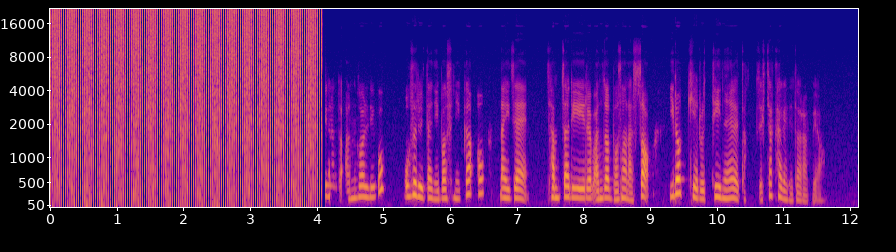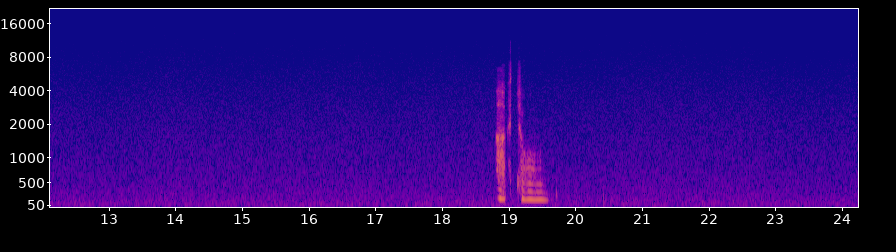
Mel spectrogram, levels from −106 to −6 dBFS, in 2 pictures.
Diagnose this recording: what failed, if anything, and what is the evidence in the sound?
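The first 4.12 s is a compressed stream played as audio, a fault at the playback end of the digital link. You hear loud chattering static, 5.33 ms bursts repeating 31.25 times a second, which fits undecoded Dolby Digital frames being sent out as raw samples.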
